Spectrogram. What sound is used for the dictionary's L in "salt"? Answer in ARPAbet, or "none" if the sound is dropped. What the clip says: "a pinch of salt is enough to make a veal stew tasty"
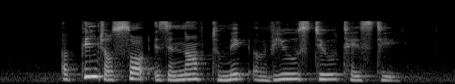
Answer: none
